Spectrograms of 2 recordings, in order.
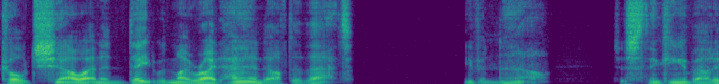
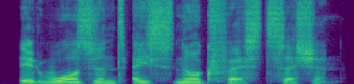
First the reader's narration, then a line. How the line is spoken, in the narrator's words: I growled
